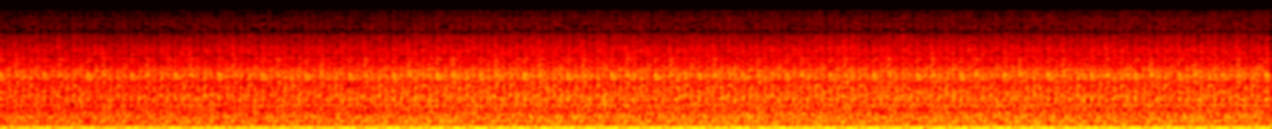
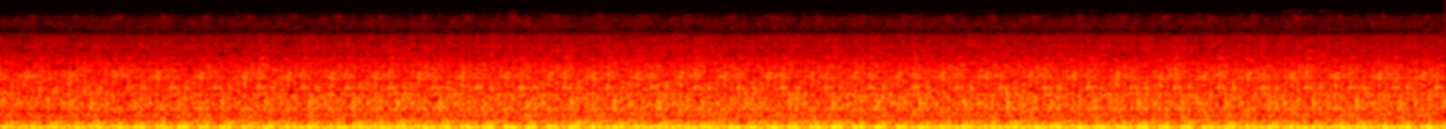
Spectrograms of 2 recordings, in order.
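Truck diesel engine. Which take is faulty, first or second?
second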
